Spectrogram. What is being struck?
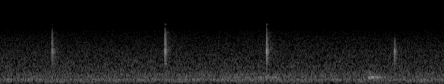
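Porcelain mortar and pestle.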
